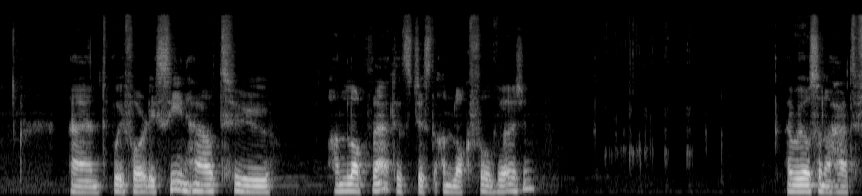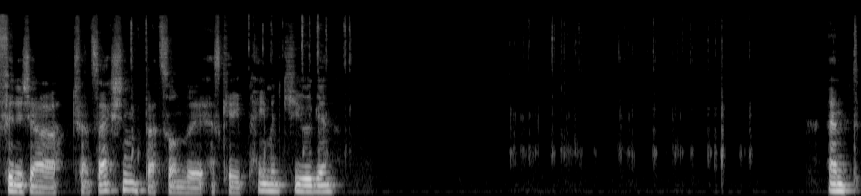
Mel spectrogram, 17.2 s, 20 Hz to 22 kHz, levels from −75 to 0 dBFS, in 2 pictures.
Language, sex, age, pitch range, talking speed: English, male, 30-49, 120-135 Hz, 105 wpm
